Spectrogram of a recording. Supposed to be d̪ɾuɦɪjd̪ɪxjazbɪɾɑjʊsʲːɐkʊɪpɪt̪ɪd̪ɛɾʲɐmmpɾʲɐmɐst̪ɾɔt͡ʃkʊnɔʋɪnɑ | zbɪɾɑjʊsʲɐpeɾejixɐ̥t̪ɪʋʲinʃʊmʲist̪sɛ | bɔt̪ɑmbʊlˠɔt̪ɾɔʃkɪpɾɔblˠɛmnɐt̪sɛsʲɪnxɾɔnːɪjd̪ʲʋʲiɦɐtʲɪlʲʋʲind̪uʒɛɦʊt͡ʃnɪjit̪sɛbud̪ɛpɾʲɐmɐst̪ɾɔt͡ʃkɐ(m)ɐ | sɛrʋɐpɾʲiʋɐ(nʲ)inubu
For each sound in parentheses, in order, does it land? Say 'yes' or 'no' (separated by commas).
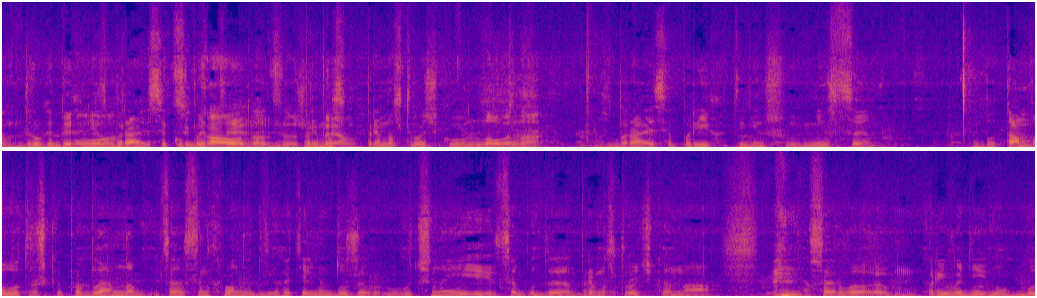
no, no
